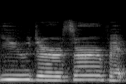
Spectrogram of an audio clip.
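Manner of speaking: bad put-on American accent, very high-pitched. Repeating what people at the stretcher were saying, bad american accent. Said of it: "Like the American accent".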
